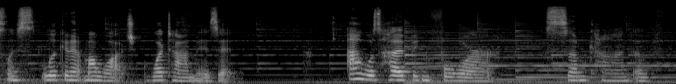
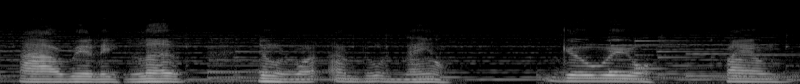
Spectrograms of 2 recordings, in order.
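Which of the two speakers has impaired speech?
The second: mild cerebral palsy.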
